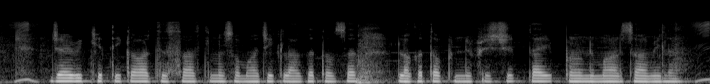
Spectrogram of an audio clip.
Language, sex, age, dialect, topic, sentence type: Hindi, male, 18-24, Hindustani Malvi Khadi Boli, agriculture, statement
